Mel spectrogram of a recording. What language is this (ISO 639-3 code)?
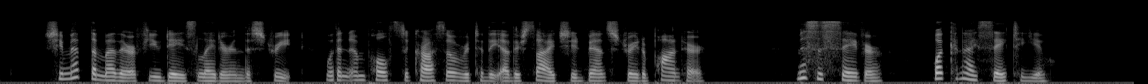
eng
